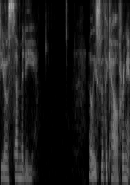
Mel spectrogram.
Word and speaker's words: Yosemite: us don't know that like yosemite sam there you go yeah um the looney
